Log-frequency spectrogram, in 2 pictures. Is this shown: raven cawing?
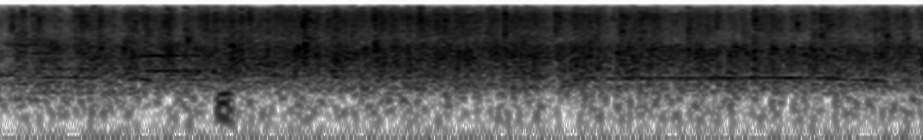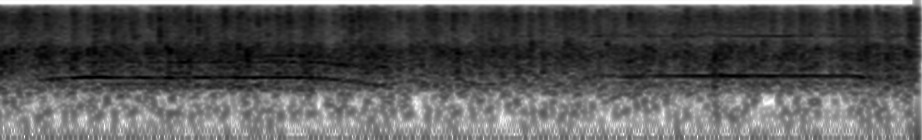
no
